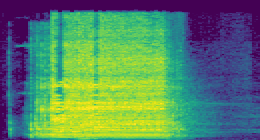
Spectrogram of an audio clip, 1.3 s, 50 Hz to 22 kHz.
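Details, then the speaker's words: Faulty Milwaukee M18 cordless sander (BOS-125), bought for spares or repair, first run on battery: short harsh, rattly, high-pitched buzz under power that dies quickly; suspected mechanical rather than electrical fault, not yet confirmed. "yeah, sounds like a mechanical issue on this rather than an electrical."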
